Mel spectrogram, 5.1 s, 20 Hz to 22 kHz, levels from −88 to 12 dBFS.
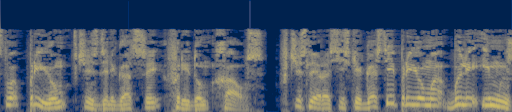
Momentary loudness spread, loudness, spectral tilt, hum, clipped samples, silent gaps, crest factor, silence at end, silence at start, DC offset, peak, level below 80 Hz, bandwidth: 3 LU; -12 LUFS; -3 dB/octave; none; under 0.1%; none; 12 dB; 0 s; 0 s; under 0.1%; 0 dBFS; -42 dBFS; 8.8 kHz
